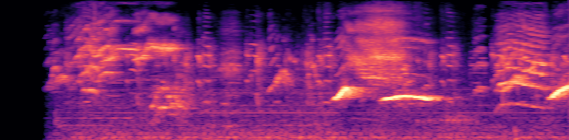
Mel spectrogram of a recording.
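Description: Several parrots call from a rescue and parrot business, a run of sharp squawks, whistles and chirps in bursts over about five seconds, fairly close and loud with no talking.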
